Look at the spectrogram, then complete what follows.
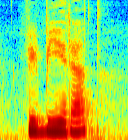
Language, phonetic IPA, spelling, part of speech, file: Czech, [ˈvɪbiːrat], vybírat, verb, Cs-vybírat.ogg
- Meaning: 1. imperfective form of vybrat 2. to collect (to get from someone)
